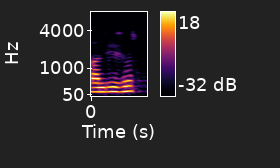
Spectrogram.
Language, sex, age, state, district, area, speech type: Punjabi, male, 30-45, Punjab, Fatehgarh Sahib, rural, conversation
